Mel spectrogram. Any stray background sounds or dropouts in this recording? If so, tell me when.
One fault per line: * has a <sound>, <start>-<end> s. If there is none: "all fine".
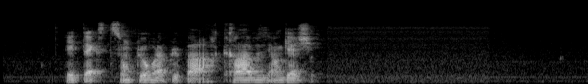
all fine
